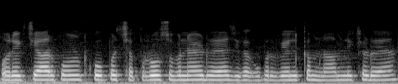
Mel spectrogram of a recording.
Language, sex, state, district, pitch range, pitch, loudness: Marwari, female, Rajasthan, Nagaur, 200-210 Hz, 205 Hz, -14 LUFS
